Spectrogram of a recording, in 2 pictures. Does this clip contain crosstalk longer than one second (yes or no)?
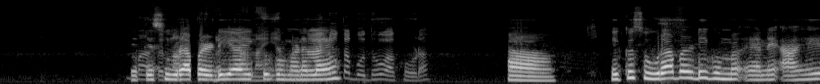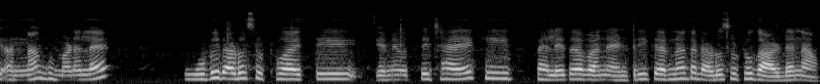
yes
